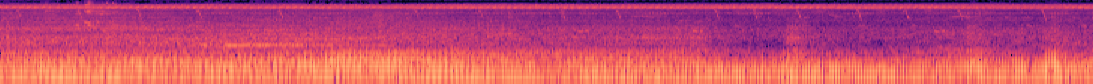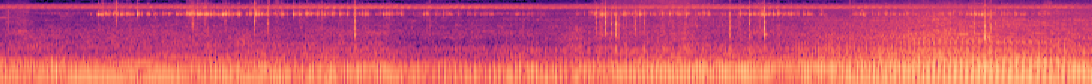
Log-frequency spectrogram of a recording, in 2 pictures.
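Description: Insects chirring steadily in one high, unbroken tone, joined about halfway through by a second, lower-pitched insect call, over a low rumble with small handling clicks.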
